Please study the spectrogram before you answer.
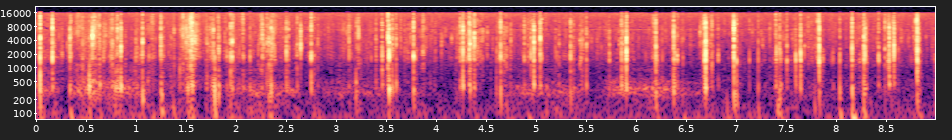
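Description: A square, clear plastic gel bead ice pack filled with blue gel beads is held in both hands and squeezed and crinkled with the fingertips. It gives a quiet, dense stream of sharp, bright plastic crackles and crinkles, with soft squishing underneath between the louder snaps.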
